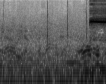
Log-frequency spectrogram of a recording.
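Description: A referee's whistle blown once near the end, a single sharp blast of about half a second, over players' shouting.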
